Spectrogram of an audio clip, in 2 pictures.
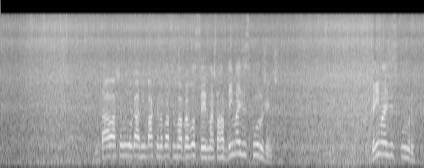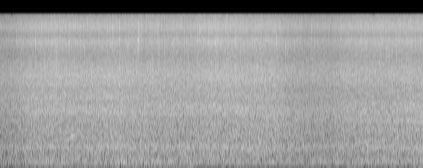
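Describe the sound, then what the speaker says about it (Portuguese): Heavy rain pours steadily in Maringá, a dense, loud hiss throughout, while someone speaks Portuguese over it in the first half. "hoje a chuva foi bem forte hoje"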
